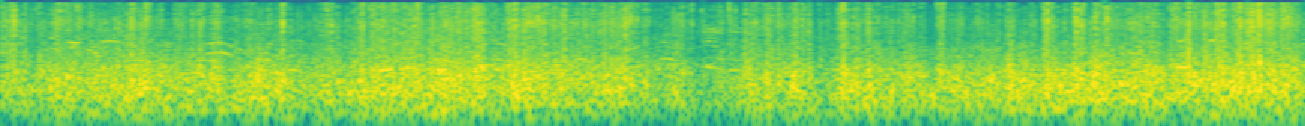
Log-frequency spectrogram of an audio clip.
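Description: Young women players call out faintly across an open field.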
